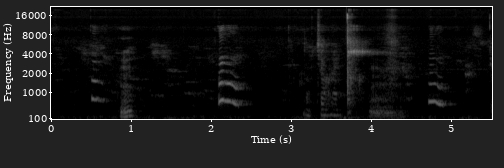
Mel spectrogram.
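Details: Baby monkey making soft, sweet sounds to get his mother to comfort and hug him: short whimpering tonal cries, some rising then falling, repeated irregularly, with a person speaking Vietnamese nearby.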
